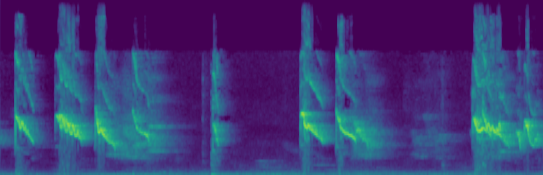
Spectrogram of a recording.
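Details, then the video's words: Oriental white-eye (pleci) song meant to rouse another pleci into singing: clusters of shrill, high-pitched chirping notes, some in quick doubled bursts, with short quiet gaps between phrases. "Menaikan Emosi Burung Pleci Bahan Agar Pleci Gacor Cepat Bunyi Rajin Gacor"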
